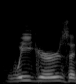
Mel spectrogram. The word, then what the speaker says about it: Uyghurs: It's spelled U-I-G-H-U-R-S, but it's pronounced Uyghurs.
